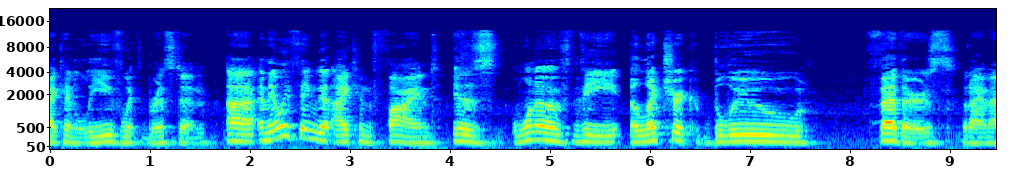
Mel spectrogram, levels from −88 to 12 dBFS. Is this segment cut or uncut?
cut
